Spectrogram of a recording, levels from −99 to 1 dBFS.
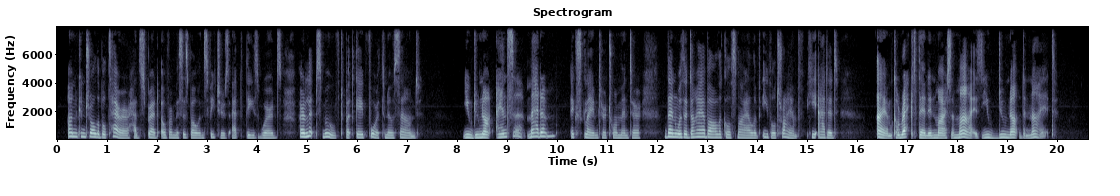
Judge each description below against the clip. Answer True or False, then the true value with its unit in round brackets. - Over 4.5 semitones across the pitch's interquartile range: False (4.1 semitones)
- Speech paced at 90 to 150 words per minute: True (145 wpm)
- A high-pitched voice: True (195 Hz)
